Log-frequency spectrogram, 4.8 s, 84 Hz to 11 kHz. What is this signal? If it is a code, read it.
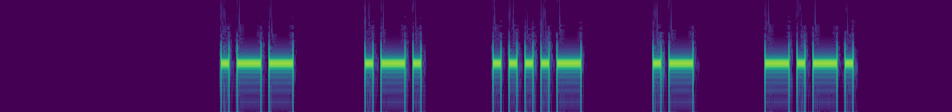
Morse code, heard as a keyed tone, about 30 wpm, spaced as for 17 wpm, 700 Hz. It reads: WR4AC
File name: Lesson 19g - Letter w - Call Signs 30wpm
